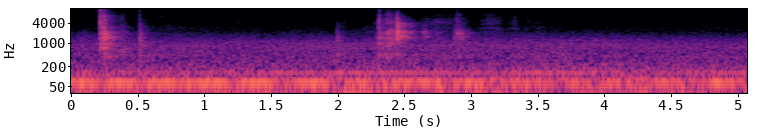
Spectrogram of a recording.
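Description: Brief scratching and handling noises from a pen marking masking tape and a tape measure held against a fiberglass ladder rail, heard about a quarter second in and again around two and a half seconds, over a steady low hum.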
